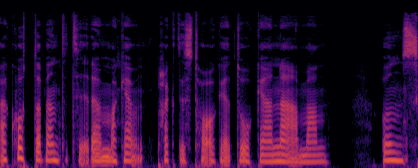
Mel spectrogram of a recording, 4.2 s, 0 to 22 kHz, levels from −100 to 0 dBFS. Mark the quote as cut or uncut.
uncut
